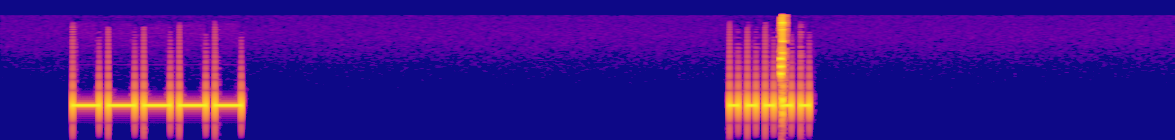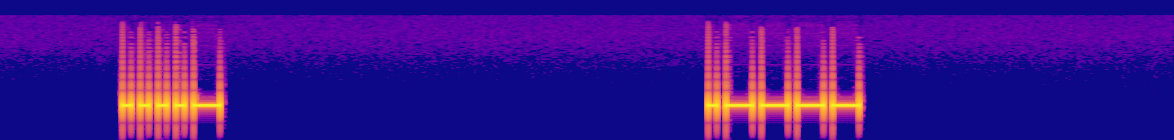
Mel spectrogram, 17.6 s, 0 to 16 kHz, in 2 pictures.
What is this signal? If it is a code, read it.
Morse code, heard as a keyed tone, about 18 wpm, spaced as for 2 wpm, 920 Hz. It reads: 0541
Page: Tekst 40 – Nauka znaków przestankowych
